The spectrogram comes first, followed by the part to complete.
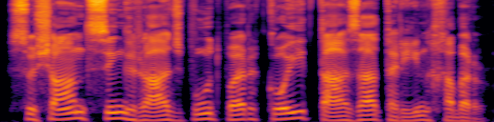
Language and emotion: Urdu, neutral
